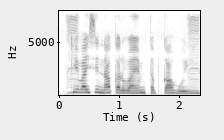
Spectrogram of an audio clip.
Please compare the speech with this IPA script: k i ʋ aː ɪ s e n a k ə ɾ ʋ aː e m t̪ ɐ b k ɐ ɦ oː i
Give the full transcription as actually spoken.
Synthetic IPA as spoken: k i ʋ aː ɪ s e n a k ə ɾ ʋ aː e m t̪ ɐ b k a ɦ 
